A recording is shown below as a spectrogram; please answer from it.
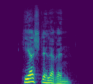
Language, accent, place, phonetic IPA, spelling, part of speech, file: German, Germany, Berlin, [ˈheːɐ̯ˌʃtɛləʁɪn], Herstellerin, noun, De-Herstellerin.ogg
- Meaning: feminine equivalent of Hersteller m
